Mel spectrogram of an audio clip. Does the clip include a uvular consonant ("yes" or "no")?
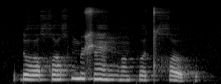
yes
